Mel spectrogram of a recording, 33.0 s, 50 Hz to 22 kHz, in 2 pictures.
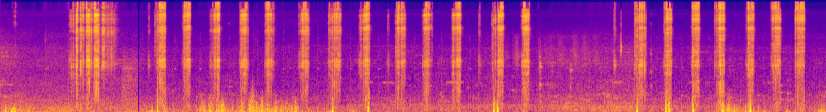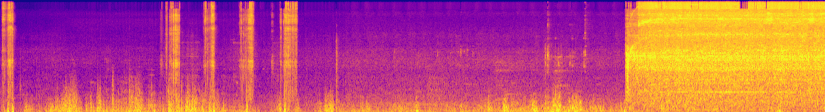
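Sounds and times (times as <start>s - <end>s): sharp mechanical clicks: 1.4s - 10.6s, 12.3s - 16.9s, 19.7s - 22.5s, 29.0s - 33.0s.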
